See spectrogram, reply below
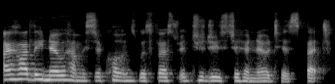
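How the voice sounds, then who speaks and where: Spirited young gentlewoman, played by a woman, forthright. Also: on the low side, lively intonation, quick pace. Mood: earnest, curious. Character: Lizzie Bennet, candid, spirited, indignant young gentlewoman. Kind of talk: staged reading of a period drama.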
